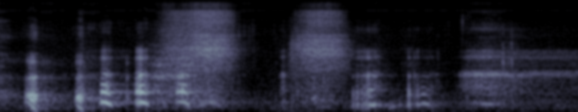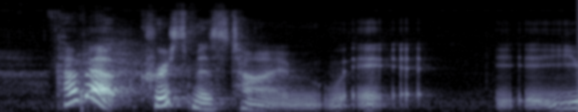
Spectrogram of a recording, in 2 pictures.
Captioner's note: laughter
